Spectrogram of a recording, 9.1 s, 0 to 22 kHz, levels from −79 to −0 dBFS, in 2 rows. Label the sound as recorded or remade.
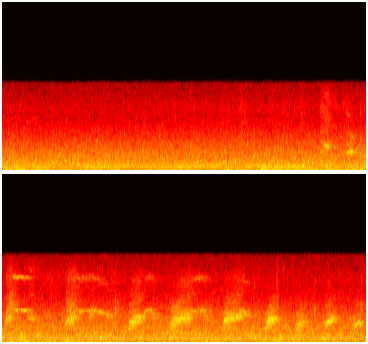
recorded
